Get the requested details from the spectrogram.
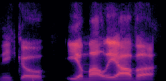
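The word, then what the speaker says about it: Nico Iamaleava: do know how to say his name it's Nico yam malava so there you go fans if you if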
